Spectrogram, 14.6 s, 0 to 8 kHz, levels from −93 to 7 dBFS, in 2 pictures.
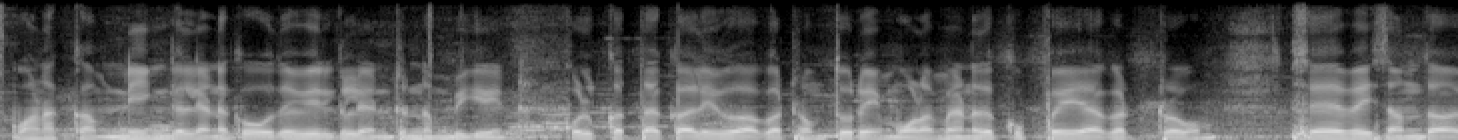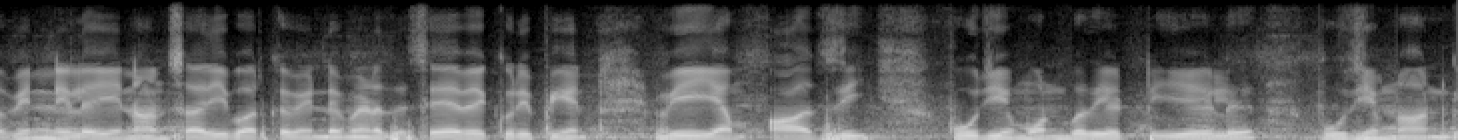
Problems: background conversations at intervals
